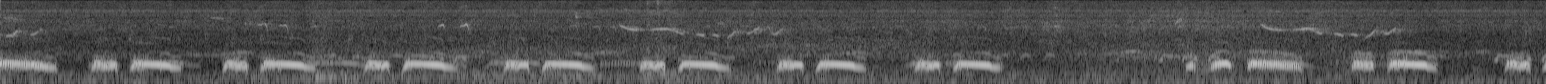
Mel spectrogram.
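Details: Spotted dove serving as a decoy for wild doves gives a rapid series of low, throaty coos, roughly one per second, with a brief pause midway and soft high chirps from other birds.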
